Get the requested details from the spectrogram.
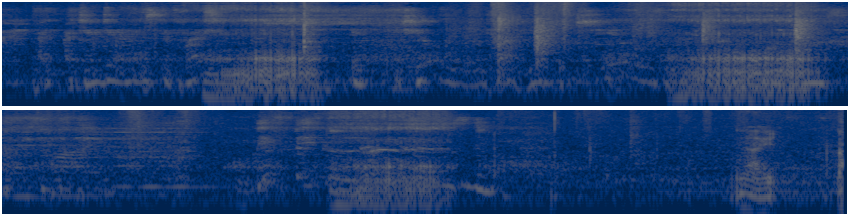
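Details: Person snoring: three loud, rough, rattling snores on the in-breath, about four seconds apart, with quieter breathing between them and faint background sound.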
